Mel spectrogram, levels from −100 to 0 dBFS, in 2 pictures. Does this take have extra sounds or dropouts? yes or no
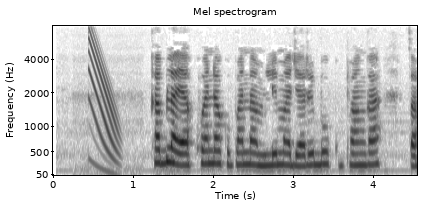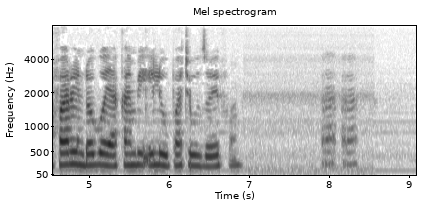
yes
